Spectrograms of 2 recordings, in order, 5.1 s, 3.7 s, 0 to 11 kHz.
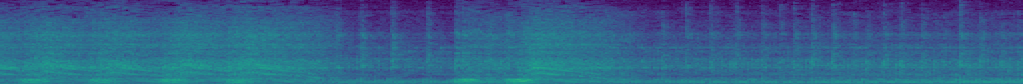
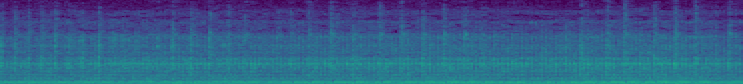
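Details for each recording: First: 21-year-old Husqvarna 261 chainsaw that hadn't run in a long time, hard to start: runs rough, sagging and stumbling at low revs during carb tuning. Lean low-speed mixture; the bottom-end screw is being richened and idle speed raised. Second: Husqvarna 261 chainsaw, 21 years old, after tune-up with low-speed jet opened (idle came down, response came up, left slightly rich): steady even two-stroke idle buzz, no stumbling or loading up; carburettor mixture right, normal idle.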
